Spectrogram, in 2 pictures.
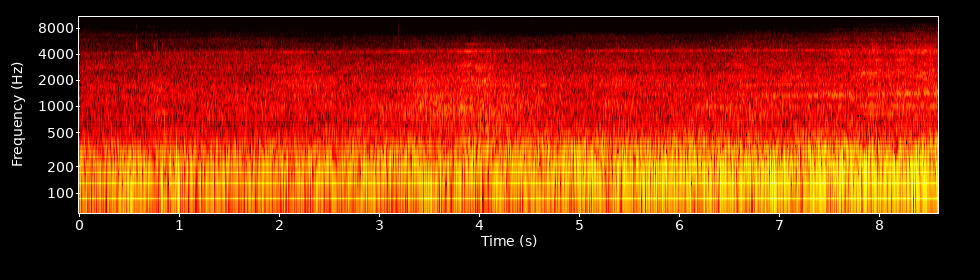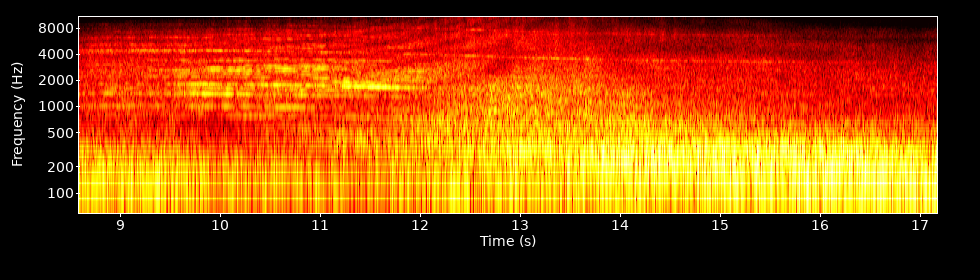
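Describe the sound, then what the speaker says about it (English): A Piaggio aircraft taxiing at Dallas Love Field, its engine noise steadily building into a loud, rising whine and roar that grows nearer over the final seconds. "there is the Piaggio on the other side. I see it. It's about to cross the runway."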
